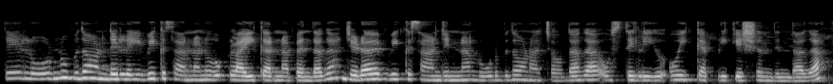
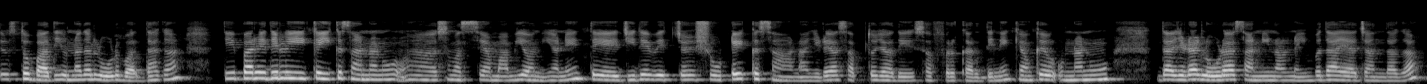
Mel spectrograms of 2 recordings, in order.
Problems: background sounds at intervals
